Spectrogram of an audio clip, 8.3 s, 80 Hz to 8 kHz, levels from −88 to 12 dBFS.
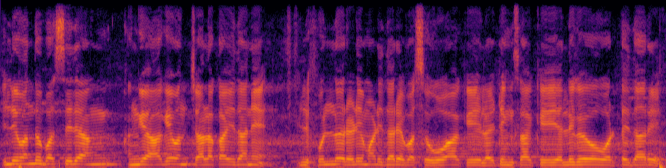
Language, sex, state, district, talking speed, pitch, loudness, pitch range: Kannada, male, Karnataka, Raichur, 135 wpm, 130 Hz, -15 LUFS, 125-135 Hz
